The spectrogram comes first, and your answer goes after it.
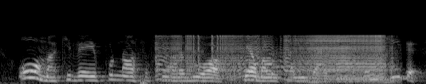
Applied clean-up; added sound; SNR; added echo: none; Squeak / Cupboard open or close; 4 dB; none.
